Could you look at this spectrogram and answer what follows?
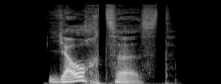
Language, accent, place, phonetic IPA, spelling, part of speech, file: German, Germany, Berlin, [ˈjaʊ̯xt͡səst], jauchzest, verb, De-jauchzest.ogg
- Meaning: second-person singular subjunctive I of jauchzen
